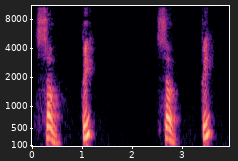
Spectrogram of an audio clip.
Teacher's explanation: notice how I pressed down on the waw, I didn't rush through it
